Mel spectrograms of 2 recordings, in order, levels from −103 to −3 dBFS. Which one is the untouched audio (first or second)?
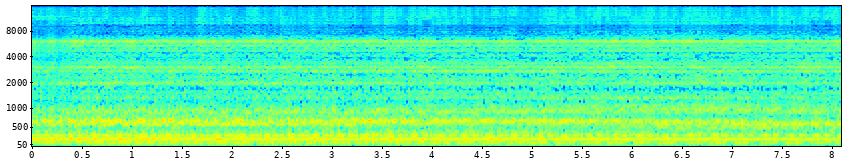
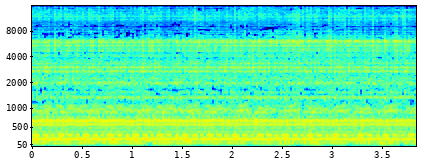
second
